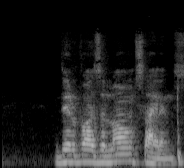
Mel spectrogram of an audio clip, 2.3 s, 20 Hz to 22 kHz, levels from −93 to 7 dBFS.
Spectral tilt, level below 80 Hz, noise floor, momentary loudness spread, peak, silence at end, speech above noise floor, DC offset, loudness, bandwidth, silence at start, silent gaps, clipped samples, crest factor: -6.5 dB/octave; -68 dBFS; -73 dBFS; 5 LU; -14 dBFS; 0 s; 44 dB; under 0.1%; -30 LUFS; 11 kHz; 0.7 s; none; under 0.1%; 16 dB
